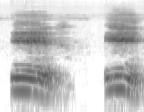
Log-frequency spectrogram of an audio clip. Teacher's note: हमारा मुख जो है मतलब बहुत कम खुलेगा यानी लगभग बंद बंद रहेगा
